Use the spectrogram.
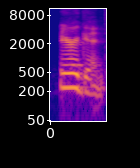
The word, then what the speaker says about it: arrogant: okay so arrogant arrogant so it looks like it should be pronounced arrogant arrogant but um usually the last vowel in a word um we change change it to like almost a short ey sound I arrogant see how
